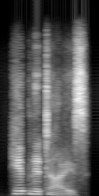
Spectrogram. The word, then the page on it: hypnotize: Indian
